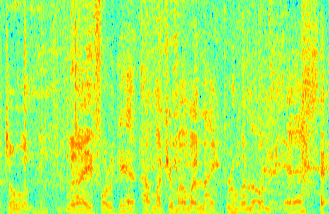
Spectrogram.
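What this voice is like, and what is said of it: Exaggerated bad Italian accent. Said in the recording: “doing the worst Italian accent ever. He sounds like Mario from Super Mario 64.”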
